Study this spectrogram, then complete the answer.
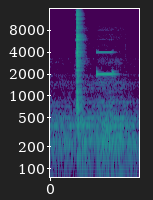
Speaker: it's telling you that there has been a power outage.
